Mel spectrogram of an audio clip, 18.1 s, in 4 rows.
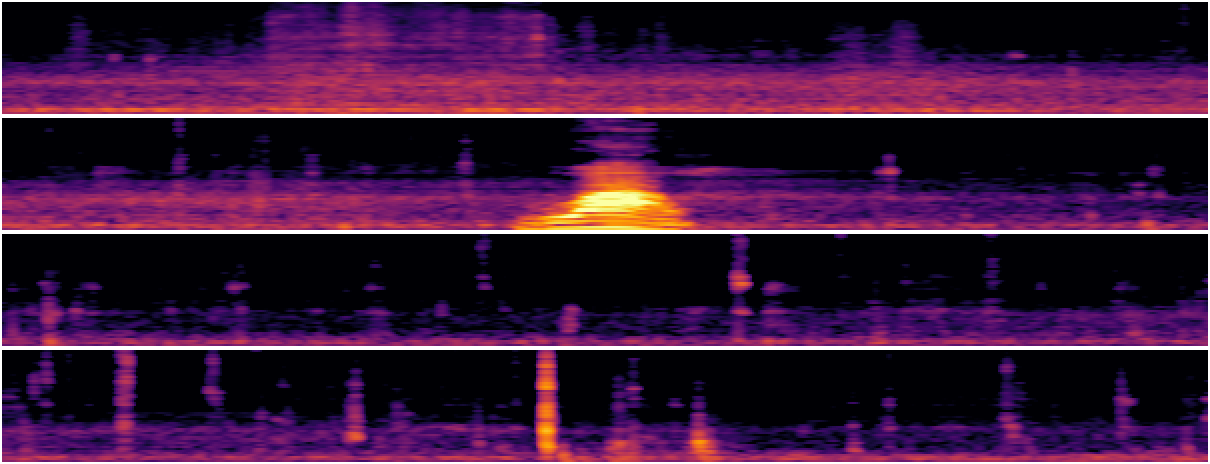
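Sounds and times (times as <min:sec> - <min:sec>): quiet chewing mouth sounds: 0:02.9 - 0:06.4, 0:07.6 - 0:16.1.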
